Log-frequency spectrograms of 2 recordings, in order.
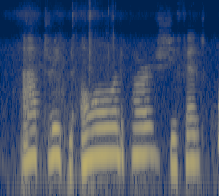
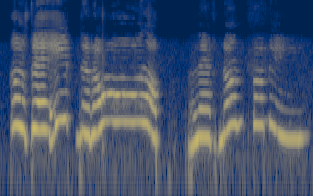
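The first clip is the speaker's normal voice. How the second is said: high-pitched mock crying; tearful little bear; 11 semitones higher than usual. A narrator's reading. Little bear left with no porridge, tearfully wailing. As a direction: wail it high like a wronged cub. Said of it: "And the little bear says".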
